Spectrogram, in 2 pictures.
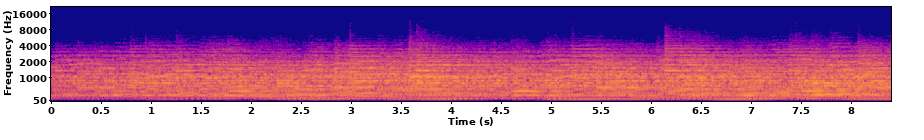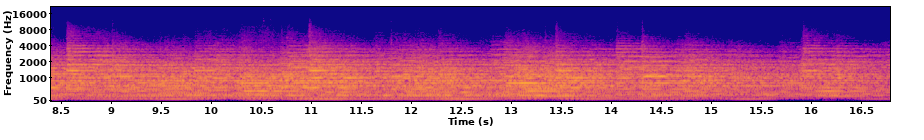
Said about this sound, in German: Dann folgt als nächstes die Bonifatiusglocke, die direkt über uns. Dann kommt die Gundeka-Glocke hier und ganz außen noch die Franz-Xaver-Glocke.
